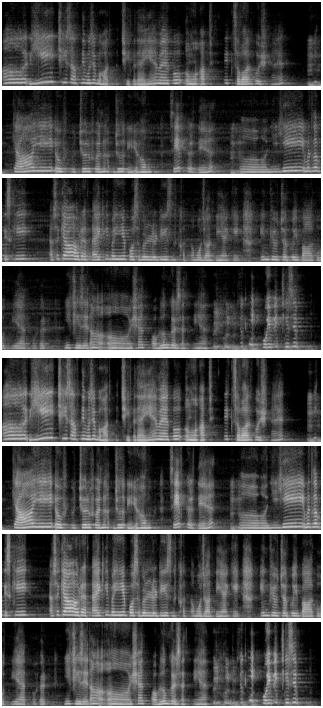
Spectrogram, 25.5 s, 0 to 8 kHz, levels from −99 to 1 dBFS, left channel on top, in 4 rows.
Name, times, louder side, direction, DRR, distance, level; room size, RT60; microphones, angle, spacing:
voice 1, 0.0-4.1 4.4-5.6 6.6-9.4 9.7-10.6 11.1-13.3 13.7-20.0 20.4-23.3 24.1-25.1, right 4 dB, 40° right, 14 dB, 0.3 m, -29 dB
voice 2, 6.1-6.4 10.9-11.3 23.3-24.2 24.8-24.9 25.2-25.3, right 1 dB, 75° right, -2 dB, 2.2 m, -44 dB
sound 1, 6.4-20.3, left 1 dB, 65° left, 4.9 m, -61 dB
14.5 x 7.7 x 4.6 m, 0.91 s
head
